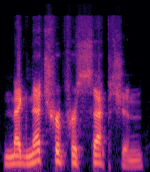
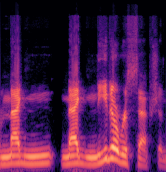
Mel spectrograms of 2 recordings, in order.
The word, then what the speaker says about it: magnetoreception: weird to me um magneto magnetropurception or magnetoreception there we go magnetoreception i had to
